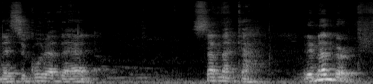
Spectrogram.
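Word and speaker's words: سمكة: So you're not gonna say samakat. It's gonna be samaka.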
